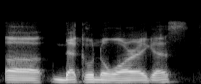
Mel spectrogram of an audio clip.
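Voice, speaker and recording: A man's voice: fairly low pitch, level tone, slow pace, clear, resonant tone. A man reading fan fiction aloud in an amateur, casual way, stumbling over the text and commenting on it. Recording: dull, roomy home microphone recording.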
